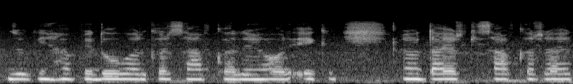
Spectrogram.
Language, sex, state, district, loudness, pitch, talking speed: Hindi, female, Uttar Pradesh, Shamli, -14 LUFS, 240 Hz, 190 wpm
